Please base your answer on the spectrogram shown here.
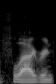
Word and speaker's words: filaggrin: But the fact is, certain genes like the filaggrin gene, which, Jose, did you look it up how to say it?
